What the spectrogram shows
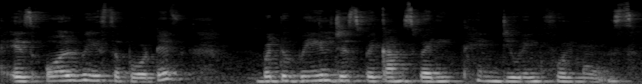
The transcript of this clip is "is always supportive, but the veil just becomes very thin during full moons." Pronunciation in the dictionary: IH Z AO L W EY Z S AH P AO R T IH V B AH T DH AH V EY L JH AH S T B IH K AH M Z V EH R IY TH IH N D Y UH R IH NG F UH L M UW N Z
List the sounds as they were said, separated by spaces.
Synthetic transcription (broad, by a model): IH Z AO L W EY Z S AH P AO R T IH V B AH T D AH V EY L JH AH S T B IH K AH M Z V EH R IY T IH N D Y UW R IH NG F UH L M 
